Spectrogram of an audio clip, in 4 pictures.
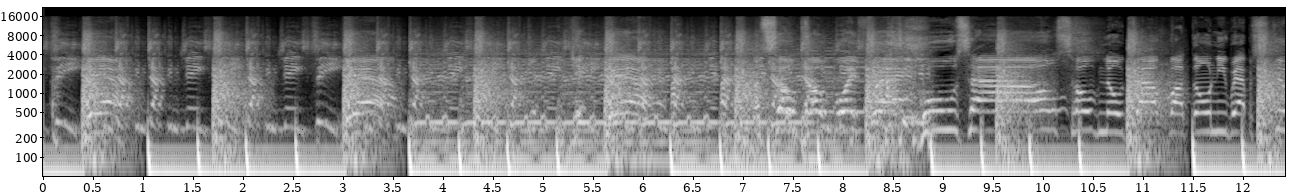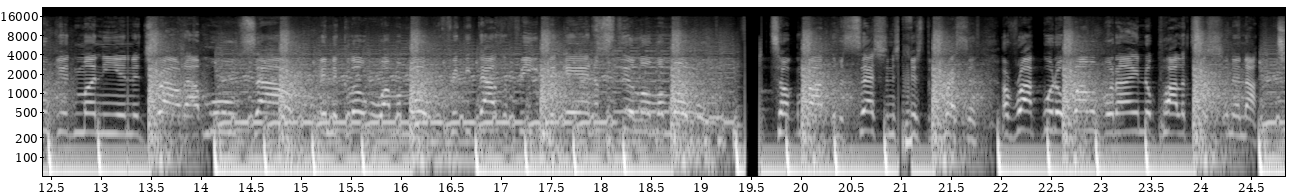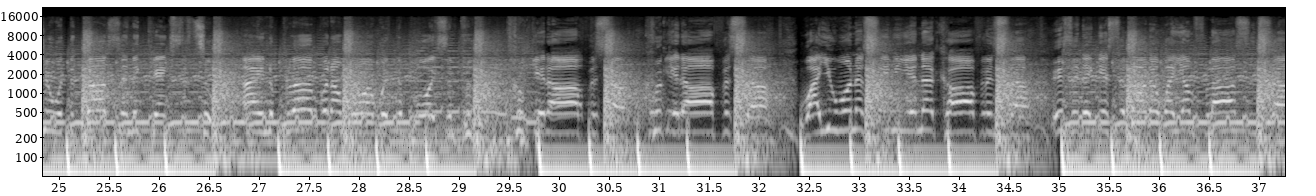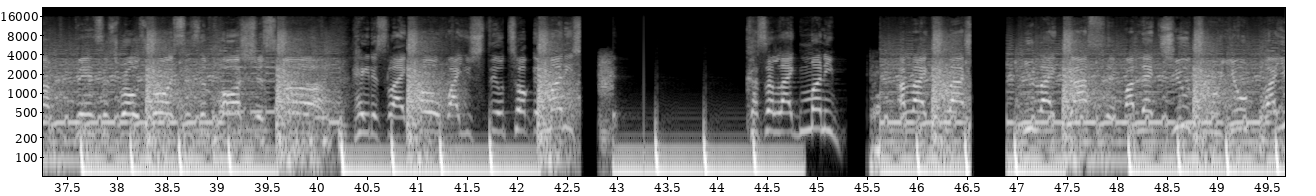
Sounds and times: Music: 0.0 - 44.2, 45.6 - 49.6.

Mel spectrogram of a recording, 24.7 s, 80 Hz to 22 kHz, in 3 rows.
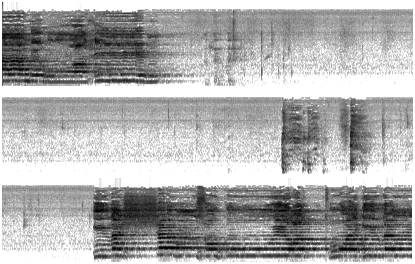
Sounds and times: Cough: 4.0 - 4.9, 13.8 - 15.7.

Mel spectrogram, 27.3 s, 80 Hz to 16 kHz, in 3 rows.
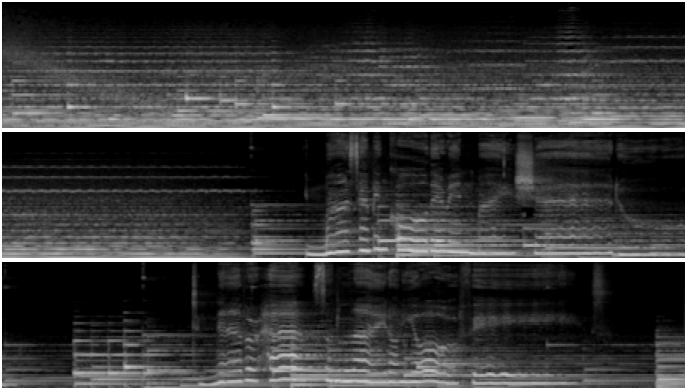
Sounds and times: Music: 0.0 - 27.3.

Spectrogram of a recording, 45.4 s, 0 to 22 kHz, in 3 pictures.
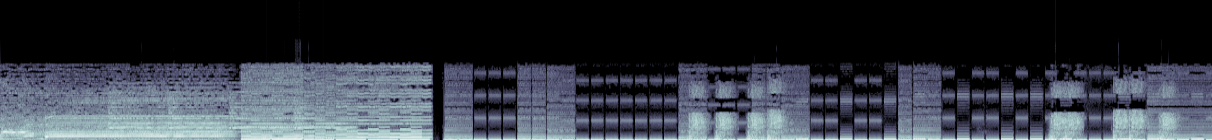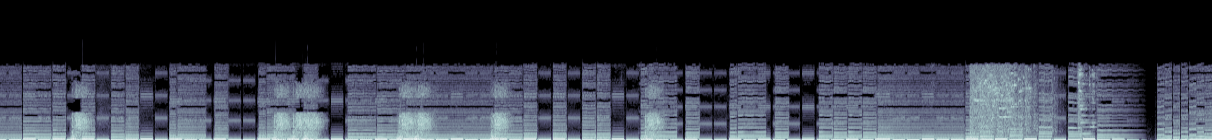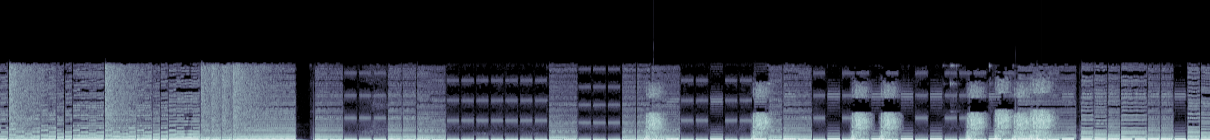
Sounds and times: Music: 3.0 - 45.4.

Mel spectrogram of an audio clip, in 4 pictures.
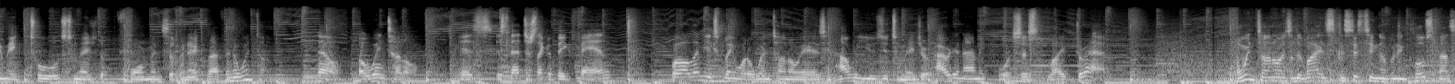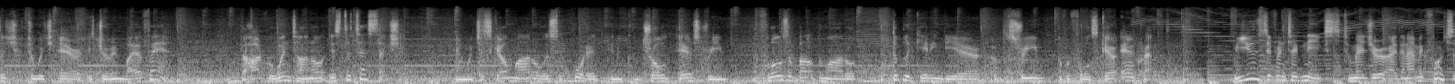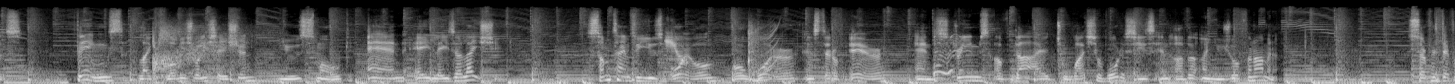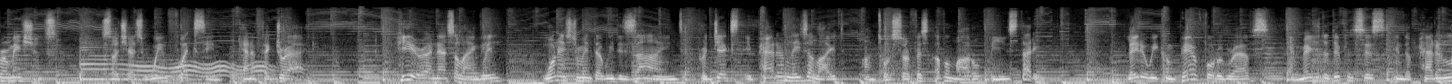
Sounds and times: Speech: 0.0 - 11.1, 12.4 - 16.3, 17.0 - 26.2, 26.9 - 34.2, 35.0 - 42.0, 43.2 - 46.8, 47.6 - 54.1, 54.9 - 58.1
Music: 0.0 - 58.1.

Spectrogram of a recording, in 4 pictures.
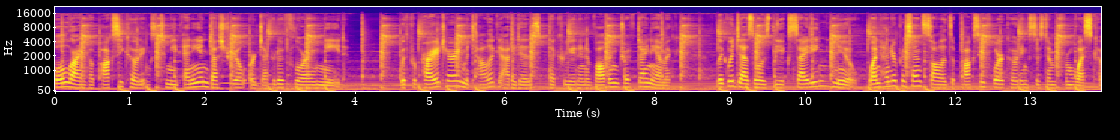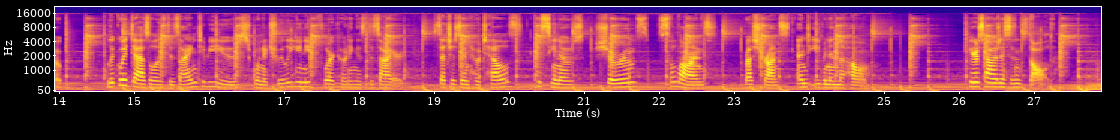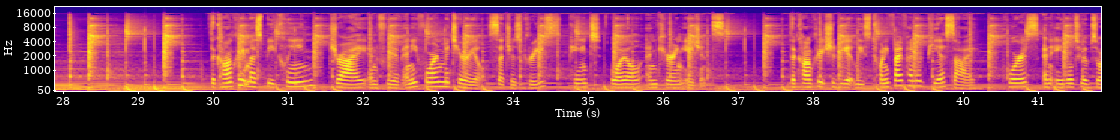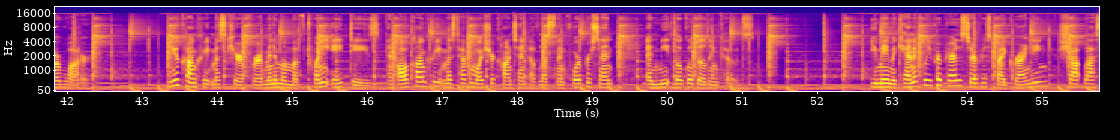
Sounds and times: Speech: 0.0 - 3.9, 4.6 - 8.3, 8.9 - 14.1, 14.7 - 24.9, 26.2 - 27.3, 30.0 - 36.8, 37.7 - 42.4, 43.4 - 51.1, 52.8 - 55.7
Music: 0.0 - 55.7.

